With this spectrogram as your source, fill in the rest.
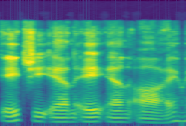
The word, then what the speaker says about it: Henani: Um so, the the first poem of the morning is Henani, here I am in parentheses. And that's spelled h e n a n i.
